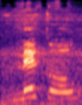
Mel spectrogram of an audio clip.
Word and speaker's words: Mickle: Now, an easy way to remember, Mickle is spelled like pickle, except with an M.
